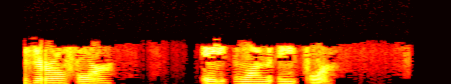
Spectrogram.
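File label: Police Department North Dispatch, scanner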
